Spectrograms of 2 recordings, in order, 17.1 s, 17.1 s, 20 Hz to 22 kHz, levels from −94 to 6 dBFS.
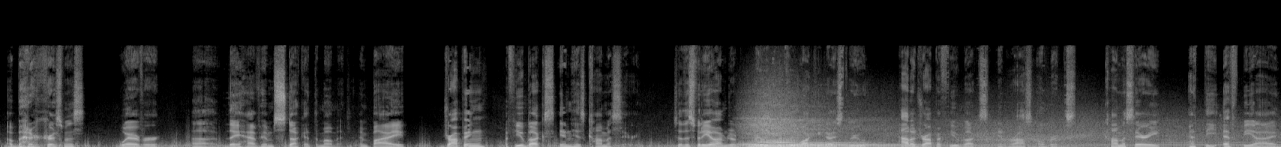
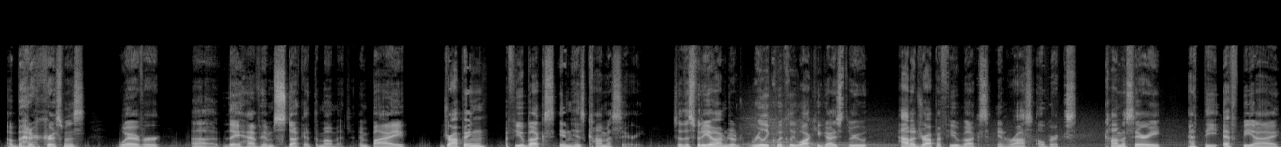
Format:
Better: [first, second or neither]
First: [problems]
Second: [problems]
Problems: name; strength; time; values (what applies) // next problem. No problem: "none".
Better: second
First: traffic noise; loud; throughout; 1 dB below the speech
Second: traffic noise; faint; throughout; 20 dB below the speech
